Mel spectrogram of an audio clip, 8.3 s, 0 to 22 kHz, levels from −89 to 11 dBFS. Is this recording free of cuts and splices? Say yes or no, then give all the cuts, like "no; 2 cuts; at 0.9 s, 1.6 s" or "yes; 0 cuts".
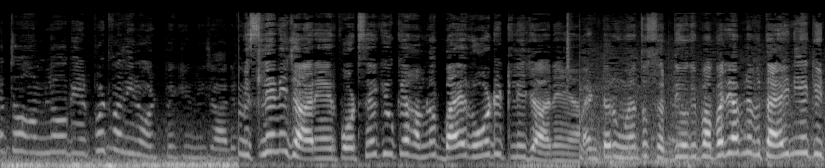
no; 2 cuts; at 2.5 s, 5.8 s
